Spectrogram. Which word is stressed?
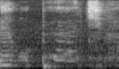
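Bitch. The stress is on the word Bitch.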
